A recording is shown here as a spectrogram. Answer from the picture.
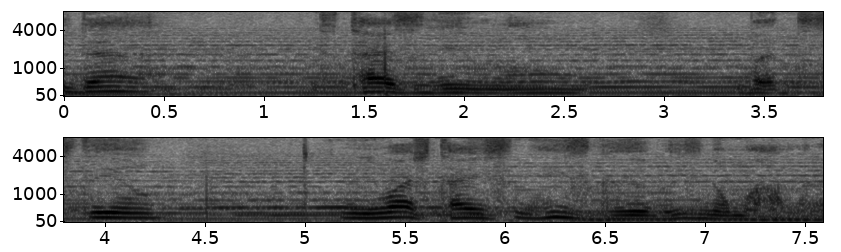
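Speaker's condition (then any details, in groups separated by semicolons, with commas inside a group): Parkinson's syndrome; mild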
